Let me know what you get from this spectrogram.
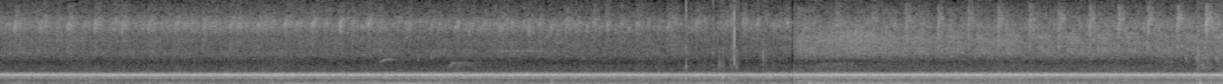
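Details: Loud, continuous droning of massed male cicadas calling for mates, a sustained shrill buzz with faint pulsing above it and a few brief clicks near the middle.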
